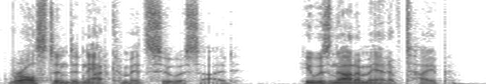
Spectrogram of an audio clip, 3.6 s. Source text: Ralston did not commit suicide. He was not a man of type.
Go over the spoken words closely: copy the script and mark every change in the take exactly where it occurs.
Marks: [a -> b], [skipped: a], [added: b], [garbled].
Ralston did not commit suicide. He was not a man of type.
